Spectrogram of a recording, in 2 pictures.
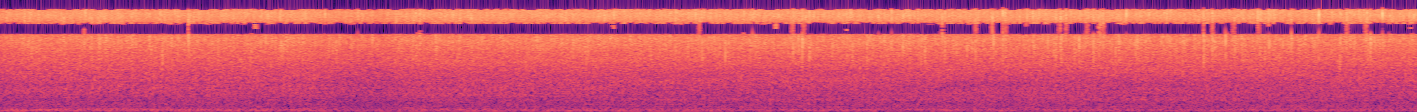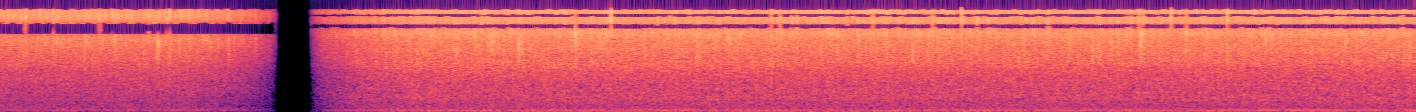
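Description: Heavy rain pouring steadily onto garden trees and wet paving: a dense, even hiss. It breaks off for a moment about two-thirds of the way through, then comes back a little louder.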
